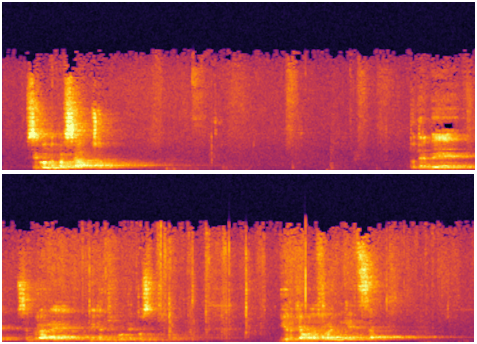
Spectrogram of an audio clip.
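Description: A middle-aged man speaks calmly into a microphone in an echoing room.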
